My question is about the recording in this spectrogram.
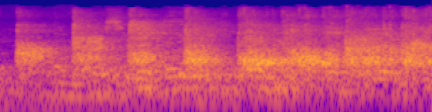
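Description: Audience applauding: a dense run of many hand claps.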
